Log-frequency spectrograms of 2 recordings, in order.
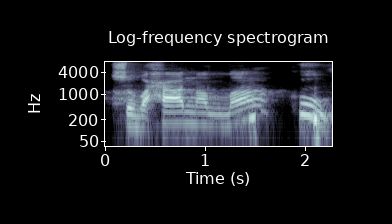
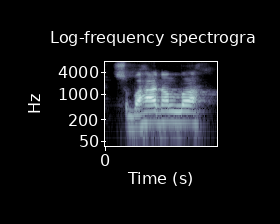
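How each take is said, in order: First: The word ends with an extra hu syllable. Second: The word stops short without a final vowel. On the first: The phrase continues without stopping. "Kalau dia dibaca panjang, hu dibaca" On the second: The reader stops after the phrase. "kalau diberhentikan, dia berhenti"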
